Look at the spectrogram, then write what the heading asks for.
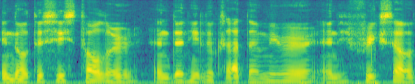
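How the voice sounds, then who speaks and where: A man's fairly low, mumbling voice at a moderate pace, with very wide pitch swings. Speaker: fan fiction storyteller. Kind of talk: casual story narration. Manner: stuttering.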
